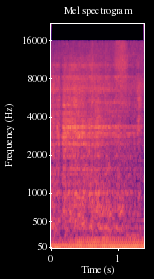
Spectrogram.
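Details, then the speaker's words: LADA 2114 after about 1000 km of a 2000 km trip, gearbox failed: rough, low grinding rumble at idle with clutch out, quietens when clutch pressed; gears hard to engage, first won't engage; gearbox falling apart, owner suspected release bearing/clutch. "вот такие вот звуки пацаны она издаёт всё это там просто [ __ ] что-то жёстко развалилось"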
